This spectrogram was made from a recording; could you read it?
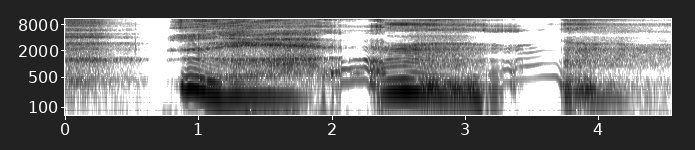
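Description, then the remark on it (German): Three long, drawn-out yawns from one person, each a voiced, moaning exhale that slides down in pitch, separated by short pauses. “Wenn du gähnen möchtest, gähne.”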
